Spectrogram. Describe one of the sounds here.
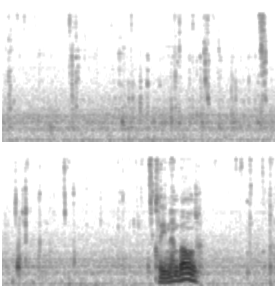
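A man sucks sauce off his fingers close to the microphone.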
